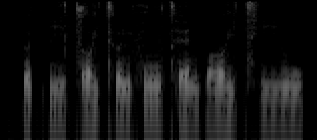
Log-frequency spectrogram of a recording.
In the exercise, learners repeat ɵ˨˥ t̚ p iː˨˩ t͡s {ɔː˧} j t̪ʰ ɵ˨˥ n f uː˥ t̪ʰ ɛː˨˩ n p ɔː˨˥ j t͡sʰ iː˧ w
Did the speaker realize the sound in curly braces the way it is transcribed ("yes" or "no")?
no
